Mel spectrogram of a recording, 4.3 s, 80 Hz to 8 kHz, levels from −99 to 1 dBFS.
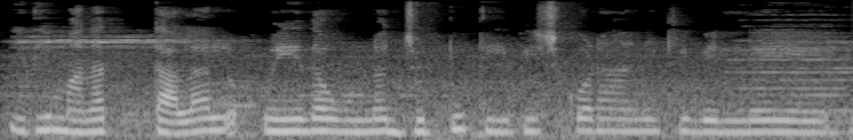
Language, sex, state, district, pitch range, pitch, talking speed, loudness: Telugu, female, Andhra Pradesh, Krishna, 200-215 Hz, 210 Hz, 110 wpm, -29 LUFS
